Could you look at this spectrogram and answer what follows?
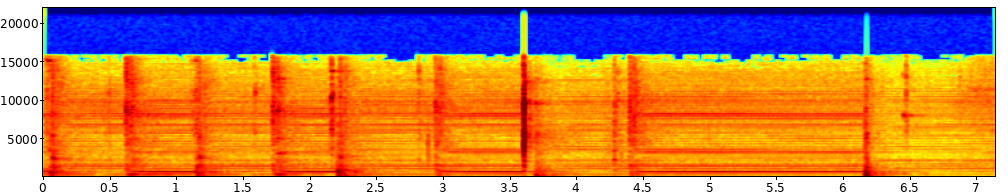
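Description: Neff 5-ton C-frame hydraulic press with its 5 hp electric hydraulic pump humming steadily. The ram is jogged in inch mode: valve clicks and a short tone with each press, about two a second. Then comes one longer stroke of about two seconds that ends in a sharp clunk.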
